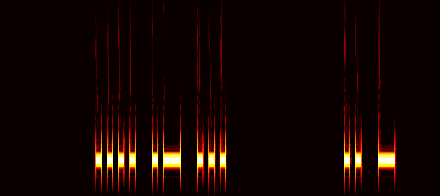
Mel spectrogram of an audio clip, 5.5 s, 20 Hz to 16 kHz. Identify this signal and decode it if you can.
Morse code, heard as a keyed tone, about 17 wpm, 700 Hz. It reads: HAS IT
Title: 3x Word-Spacing - Sentences from Top 100 Words - 17wpm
